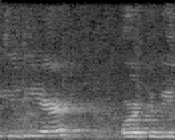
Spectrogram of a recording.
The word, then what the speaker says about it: Didier: Sometimes, you know, in French words, the R is not pronounced at the end. So it could be Didier or it could be Didier.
